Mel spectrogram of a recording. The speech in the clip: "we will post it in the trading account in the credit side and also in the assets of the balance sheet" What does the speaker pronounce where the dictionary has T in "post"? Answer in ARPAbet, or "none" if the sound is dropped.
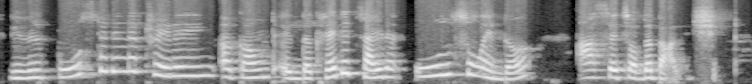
T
